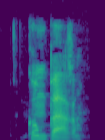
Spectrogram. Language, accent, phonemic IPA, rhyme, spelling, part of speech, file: French, France, /kɔ̃.paʁ/, -aʁ, compare, verb, LL-Q150 (fra)-compare.wav
- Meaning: inflection of comparer: 1. first/third-person singular present indicative/subjunctive 2. second-person singular imperative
